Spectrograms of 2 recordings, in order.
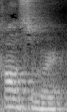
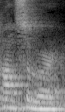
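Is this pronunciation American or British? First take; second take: American; American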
